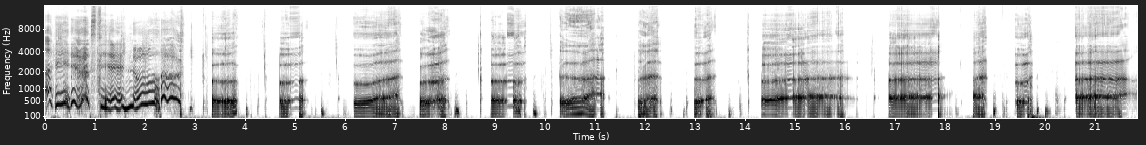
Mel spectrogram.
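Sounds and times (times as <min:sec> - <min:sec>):
speech: 0:00.2 - 0:02.6
loud burping: 0:03.4 - 0:03.9, 0:04.7 - 0:05.2, 0:06.2 - 0:08.1, 0:08.9 - 0:09.7, 0:10.3 - 0:11.2, 0:11.9 - 0:12.3, 0:13.0 - 0:13.4, 0:14.4 - 0:16.2, 0:16.9 - 0:18.0, 0:18.6 - 0:19.8, 0:20.6 - 0:21.8.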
